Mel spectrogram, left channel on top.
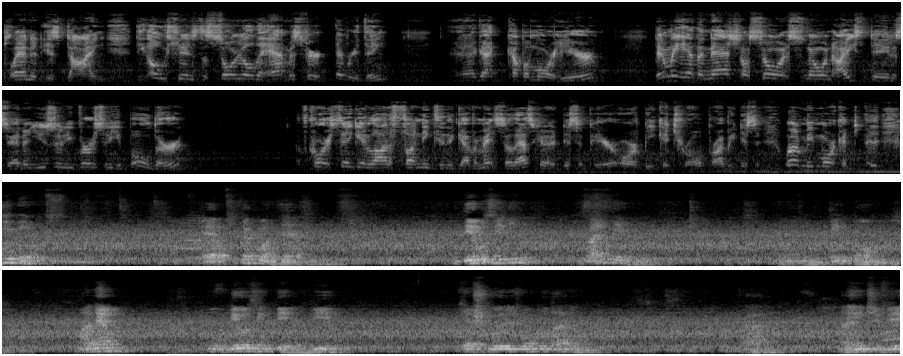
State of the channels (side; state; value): both; different; correlation 0.00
